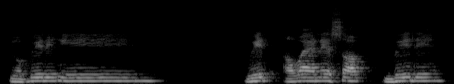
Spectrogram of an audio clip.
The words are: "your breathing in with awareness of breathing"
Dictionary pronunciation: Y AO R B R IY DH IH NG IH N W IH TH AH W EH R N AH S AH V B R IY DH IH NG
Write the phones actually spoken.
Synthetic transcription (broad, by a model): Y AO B IY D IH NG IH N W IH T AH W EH N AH S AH P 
